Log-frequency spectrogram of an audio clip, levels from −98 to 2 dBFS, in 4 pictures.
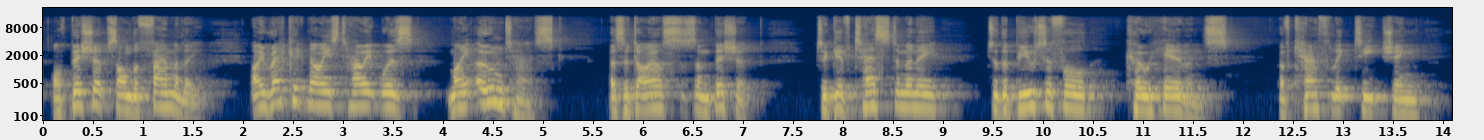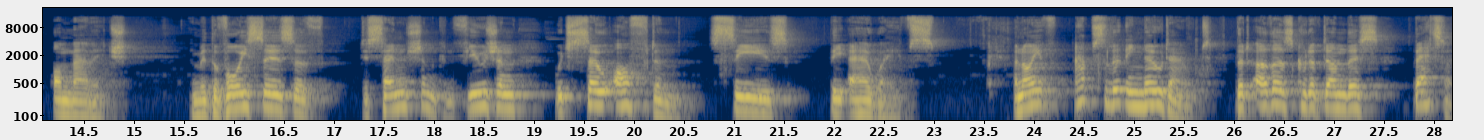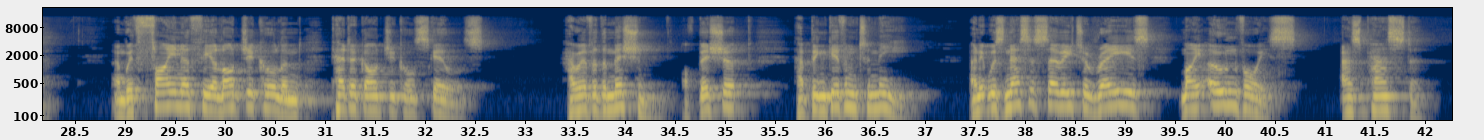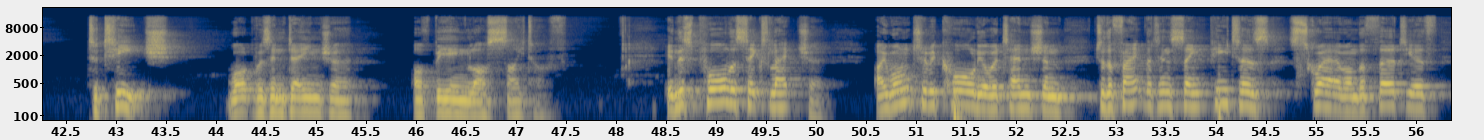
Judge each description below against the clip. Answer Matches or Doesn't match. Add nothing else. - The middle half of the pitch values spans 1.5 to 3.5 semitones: Doesn't match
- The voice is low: Doesn't match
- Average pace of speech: Doesn't match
